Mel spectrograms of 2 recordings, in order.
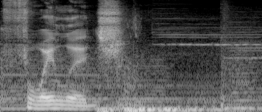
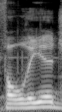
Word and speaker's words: foliage: But that's why I used to pronounce things like foilage. Oh, instead of foliage. Yeah. Yeah. Because like I I was reading before I like knew words. So I was like foil edge.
